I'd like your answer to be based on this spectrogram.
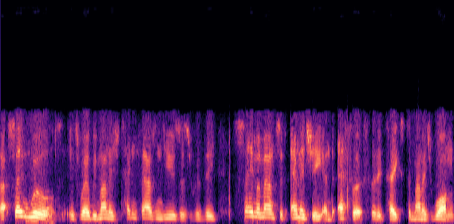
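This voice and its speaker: Speaking at a medium pitch, a man talks with a British accent. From Britain. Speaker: technology executive giving a conference talk. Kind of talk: conference presentation. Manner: halting, many fillers and repetitions.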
